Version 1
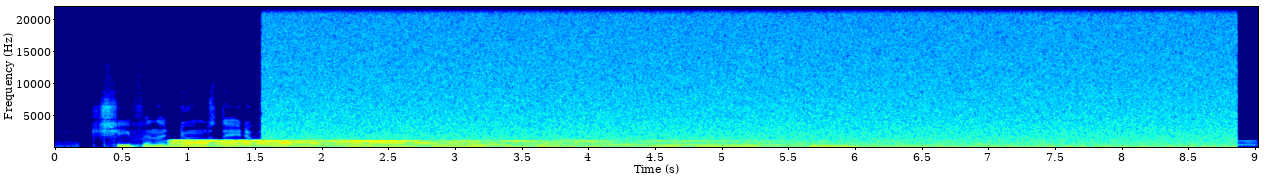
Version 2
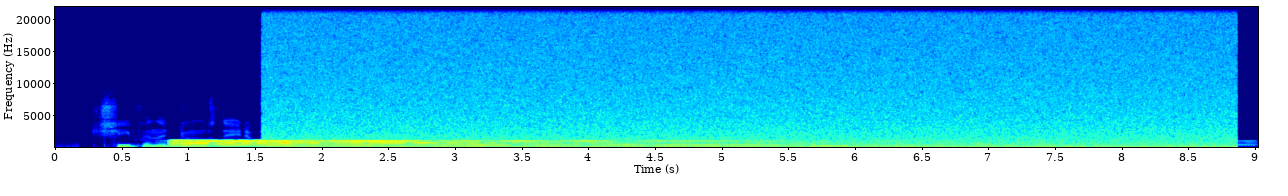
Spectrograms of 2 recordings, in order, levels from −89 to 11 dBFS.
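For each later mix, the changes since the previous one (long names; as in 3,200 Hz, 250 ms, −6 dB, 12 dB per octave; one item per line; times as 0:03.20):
speech −7.0 dB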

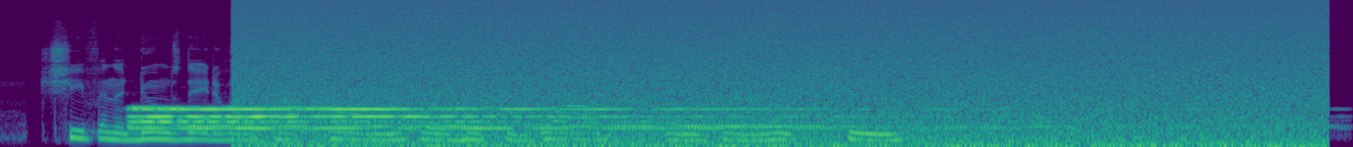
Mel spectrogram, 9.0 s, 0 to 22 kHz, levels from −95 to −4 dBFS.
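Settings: speech +8.5 dB
first sound: add spectral tilt −2.5 dB per octave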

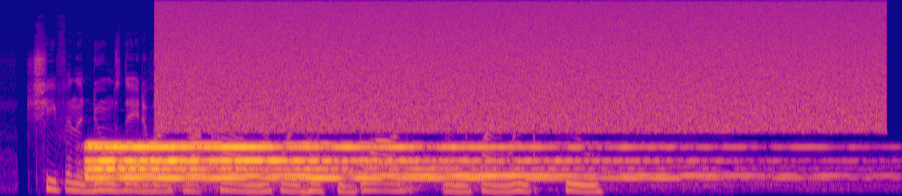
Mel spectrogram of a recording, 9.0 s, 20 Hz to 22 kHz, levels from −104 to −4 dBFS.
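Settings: speech: add low-shelf EQ 250 Hz −11.5 dB
first sound +5.0 dB
second sound: add linear-phase brick-wall high-pass 1,400 Hz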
